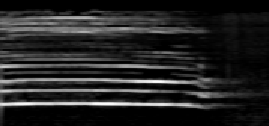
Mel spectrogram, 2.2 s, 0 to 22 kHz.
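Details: A 7-month-old black Basenji pup gives its first voluntary yodel on 19 August 2018, a long, steady, tonal yodel that wavers slightly and drops off at the end.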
